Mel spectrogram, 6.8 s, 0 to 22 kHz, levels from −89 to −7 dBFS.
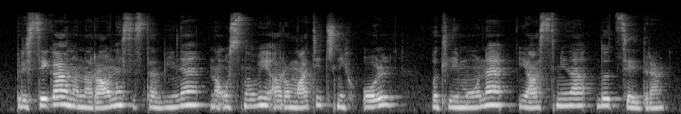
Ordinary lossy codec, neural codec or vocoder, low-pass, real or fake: none; none; 14.4 kHz; real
